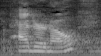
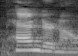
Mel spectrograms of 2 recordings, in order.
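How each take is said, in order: First: No n sound comes before the d. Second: An n sound comes before the d. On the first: The speaker calls it right. "I'm saying Paderno" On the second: The speaker calls it wrong. "I'm not saying Panderno"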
